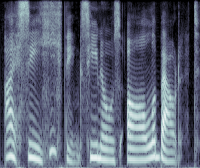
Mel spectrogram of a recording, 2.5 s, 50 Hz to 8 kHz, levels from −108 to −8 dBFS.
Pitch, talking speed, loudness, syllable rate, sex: 215 Hz, 215 wpm, -19 LUFS, 4.3 syllables/s, female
